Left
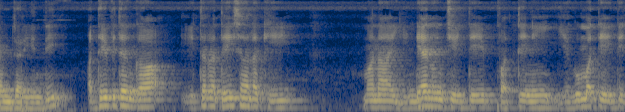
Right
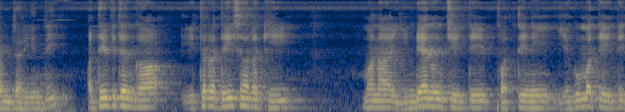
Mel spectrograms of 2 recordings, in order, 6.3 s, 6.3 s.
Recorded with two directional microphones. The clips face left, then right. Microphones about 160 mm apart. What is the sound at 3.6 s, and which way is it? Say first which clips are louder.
Speech: even; centre (ahead or behind).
